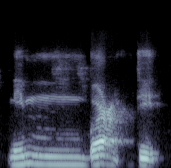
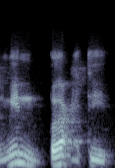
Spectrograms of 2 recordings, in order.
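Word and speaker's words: مِنْ بَعْدِ: ada mim kecil dan mim itu dibaca ya, mim ba'di. Bukan min ba'di, itu salah. Kalau membacanya min ba'di itu namanya idhar dan itu salah ya, karena ba ini adalah hurufnya iqlab. Jadi membacanya mim ba'di.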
